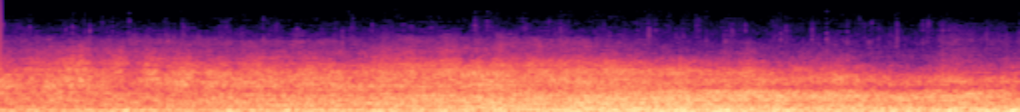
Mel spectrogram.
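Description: A Red Arrows jet roars steadily overhead as it flies the twister manoeuvre at an airshow in Prestwick/Ayr, a broad, loud engine rush that grows slightly over a few seconds with no talk.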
